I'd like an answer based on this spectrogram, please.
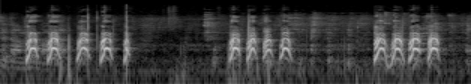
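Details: A Basset Hound gives runs of four or five clear, even barks with short pauses between runs, each bark a brief rising and falling yelp.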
